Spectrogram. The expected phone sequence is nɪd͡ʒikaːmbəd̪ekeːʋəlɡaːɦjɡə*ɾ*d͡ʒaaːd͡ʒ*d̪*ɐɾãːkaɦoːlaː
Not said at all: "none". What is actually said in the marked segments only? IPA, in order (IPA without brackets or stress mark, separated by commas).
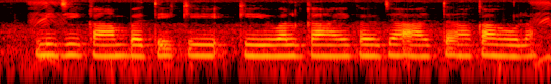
ɾ, t̪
